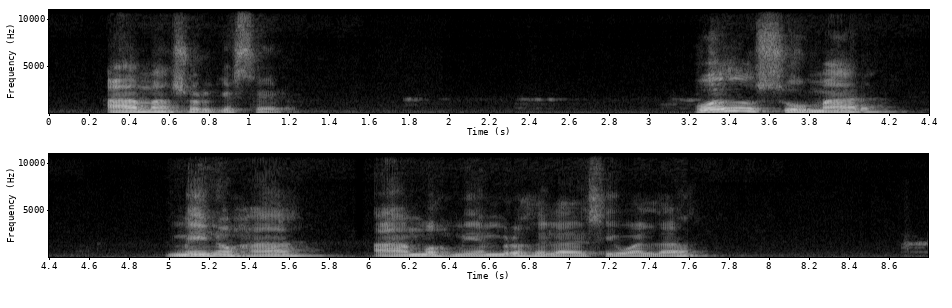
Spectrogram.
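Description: A man speaks calmly through a microphone, as in an online call.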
